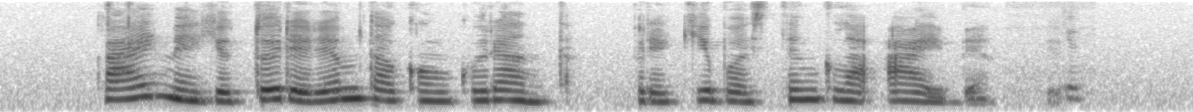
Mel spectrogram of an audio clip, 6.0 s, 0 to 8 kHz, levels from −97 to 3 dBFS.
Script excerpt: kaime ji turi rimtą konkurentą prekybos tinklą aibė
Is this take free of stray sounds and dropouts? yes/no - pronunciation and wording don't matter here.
no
